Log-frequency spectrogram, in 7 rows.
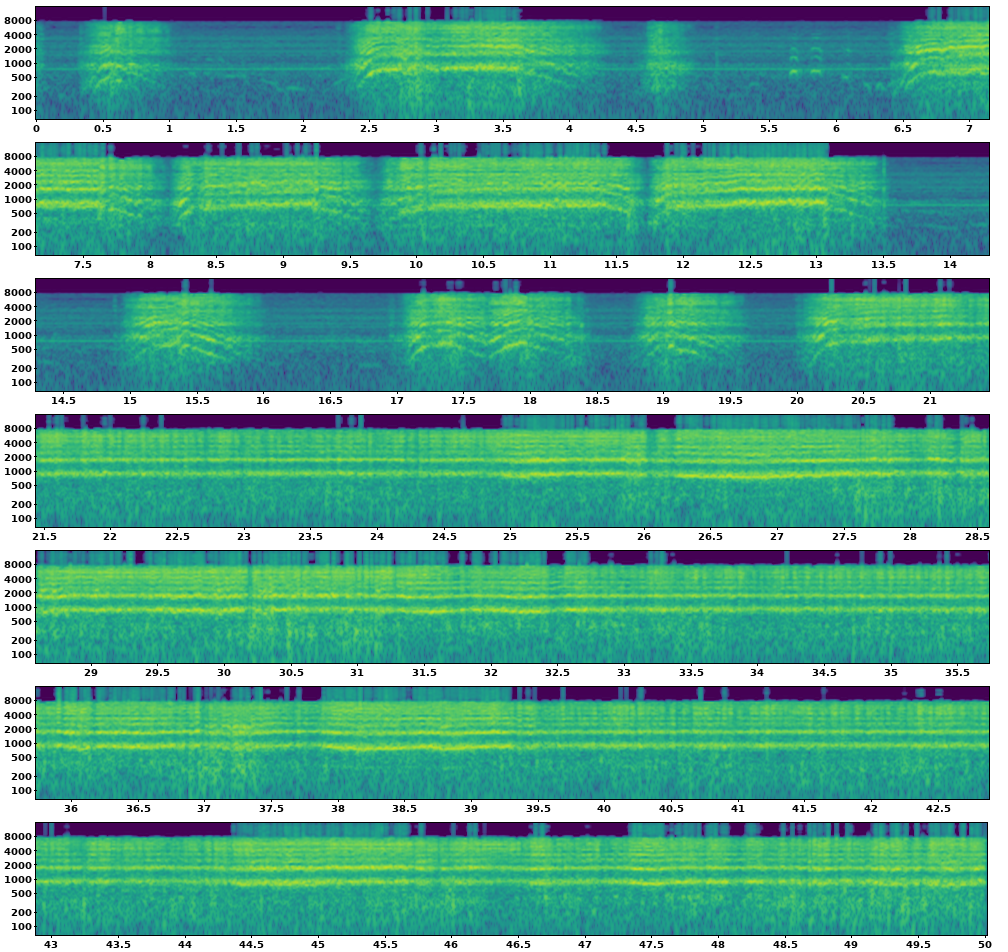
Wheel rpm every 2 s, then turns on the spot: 10, 120, 10, 90, 110, 170, 120, 20, 50, 30, 180, 230, 230, 220, 220, 230, 230, 230, 220, 220, 230, 240, 230, 230, 220.
none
